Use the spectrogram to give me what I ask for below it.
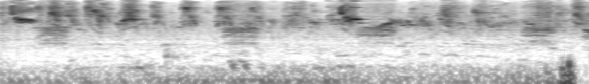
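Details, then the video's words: Birds in a village chirp and squawk nonstop, with bright, scratchy, high-pitched notes tumbling over one another from many callers against a low hum. "bird chirping sound"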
